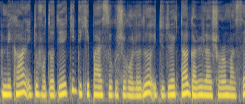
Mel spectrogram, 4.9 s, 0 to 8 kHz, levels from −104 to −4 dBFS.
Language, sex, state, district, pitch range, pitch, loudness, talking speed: Nagamese, female, Nagaland, Dimapur, 175-200 Hz, 185 Hz, -14 LUFS, 220 wpm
